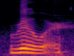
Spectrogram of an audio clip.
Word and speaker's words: Ruwer: Ruwer. – Ruwer. It's pronounced Ruwer. – With a W. – Yeah. – Okay. But it's R-U-W-E-R.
